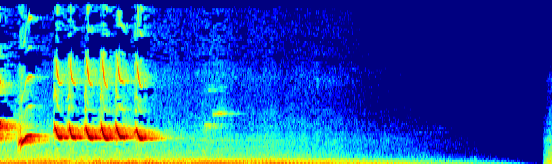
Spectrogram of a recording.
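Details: Greater green leafbird scream aimed at provoking other leafbirds: one shrill upward-sweeping note followed by a fast trill of about five sharp, high chips, then quiet.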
